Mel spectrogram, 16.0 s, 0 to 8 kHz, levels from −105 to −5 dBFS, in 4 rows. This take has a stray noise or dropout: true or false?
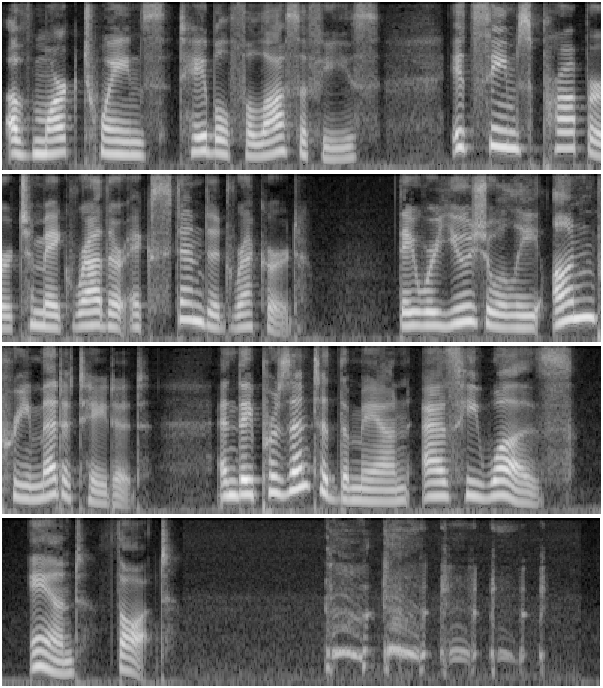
true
